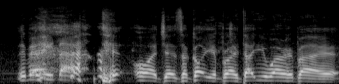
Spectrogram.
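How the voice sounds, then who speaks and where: A man with an English accent talks at a fairly quick pace. His pitch swings very widely over noticeable background noise. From England. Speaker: sim racing commentator. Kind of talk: live commentary. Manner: animated.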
